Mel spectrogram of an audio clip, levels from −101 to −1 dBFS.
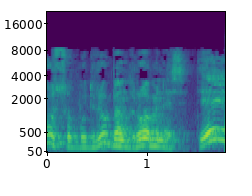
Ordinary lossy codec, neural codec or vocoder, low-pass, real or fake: MP3, 32 kbps; none; 10.8 kHz; real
